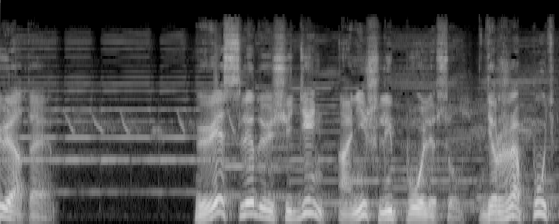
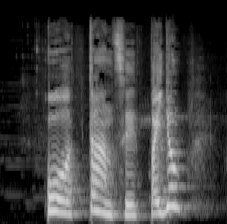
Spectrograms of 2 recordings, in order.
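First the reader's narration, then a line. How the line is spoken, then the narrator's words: Excited exclamation. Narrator (Russian): воскликнула Фрюкин Снорк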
